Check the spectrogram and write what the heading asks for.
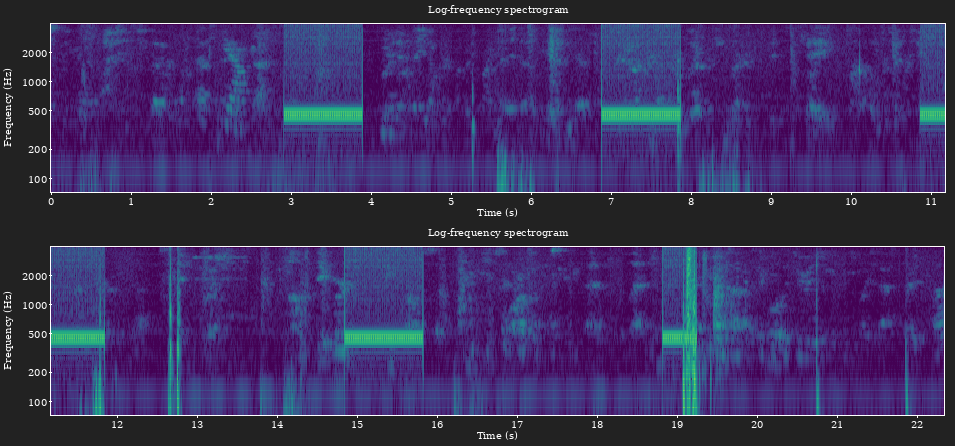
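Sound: telephone ringing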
